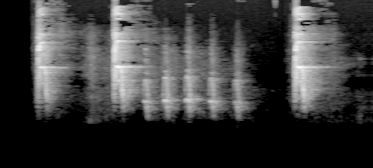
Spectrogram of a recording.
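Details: An adult American robin in Southern Ontario, Canada, gives a loud warning call of sharp, shrill squeaks and a quick run of five lower clipped tuts, warning off a person near its hopping fledglings.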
